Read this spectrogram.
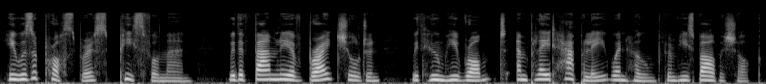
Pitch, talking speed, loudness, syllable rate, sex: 195 Hz, 195 wpm, -19 LUFS, 5.3 syllables/s, female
